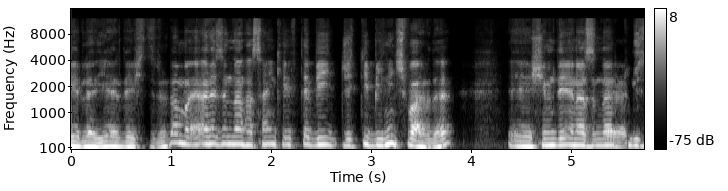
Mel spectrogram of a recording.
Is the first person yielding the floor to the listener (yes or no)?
no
